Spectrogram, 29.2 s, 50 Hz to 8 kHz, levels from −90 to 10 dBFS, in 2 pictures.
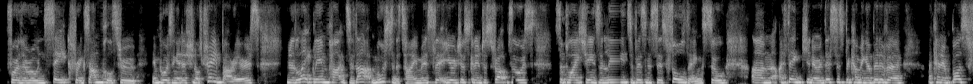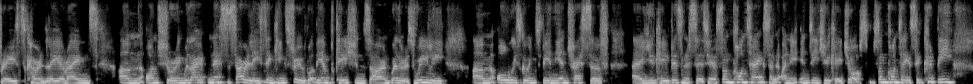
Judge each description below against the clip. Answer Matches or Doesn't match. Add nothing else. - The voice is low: Doesn't match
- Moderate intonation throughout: Matches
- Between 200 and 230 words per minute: Matches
